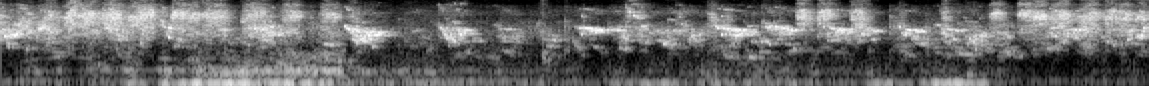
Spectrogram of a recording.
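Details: Budgerigars in an aviary chirping as a flock: bright, scratchy twittering from many birds, briefly thinning out before swelling again into steady chatter, low hum in the background.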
